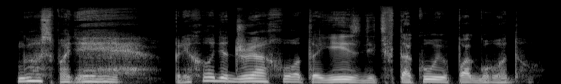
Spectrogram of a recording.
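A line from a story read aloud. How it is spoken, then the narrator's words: Sighing, sexton's wife. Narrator (Russian): вздохнула дьячиха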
